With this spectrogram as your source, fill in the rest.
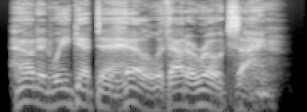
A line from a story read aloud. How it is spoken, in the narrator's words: Rollins said, his voice deep and scratchy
